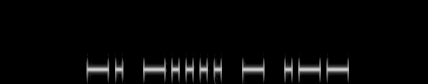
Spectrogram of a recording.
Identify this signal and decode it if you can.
Morse code, heard as a keyed tone, about 17 wpm, 700 Hz. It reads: N6TW
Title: K1USN SST QSO Practice - 17wpm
